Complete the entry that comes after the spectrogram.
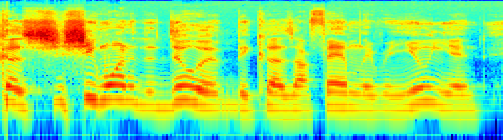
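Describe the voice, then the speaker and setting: Over noticeable background noise, a man with an American accent talks at a fairly quick pace in an animated tone. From Texas. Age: 40s. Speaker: comedian. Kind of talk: casual chat.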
